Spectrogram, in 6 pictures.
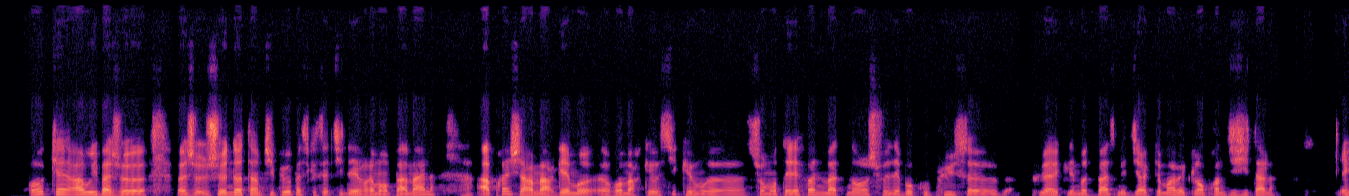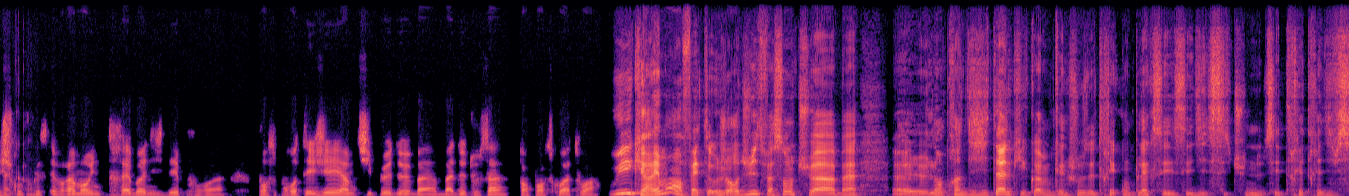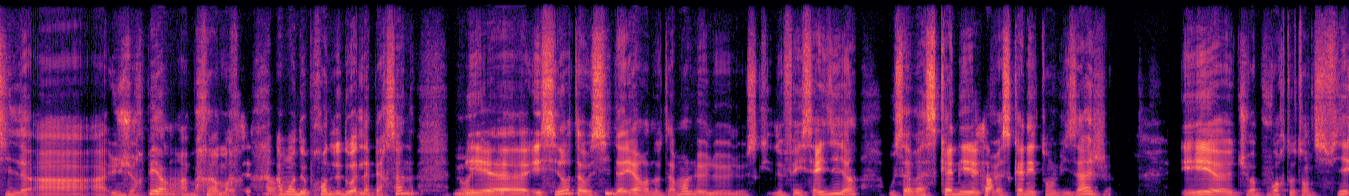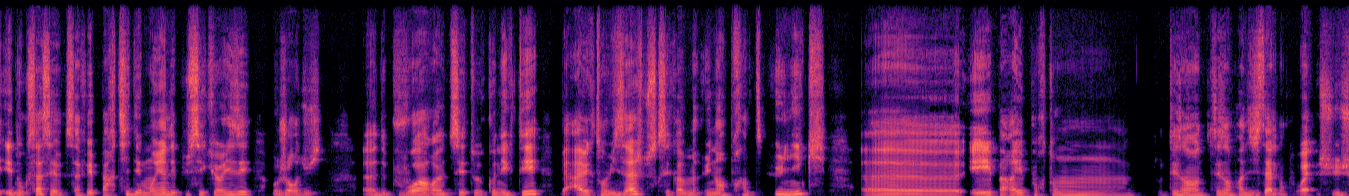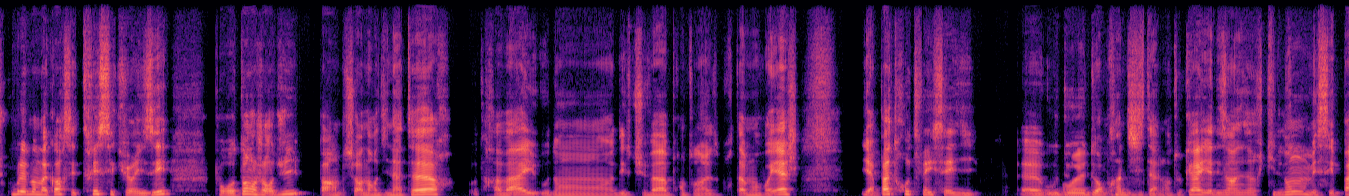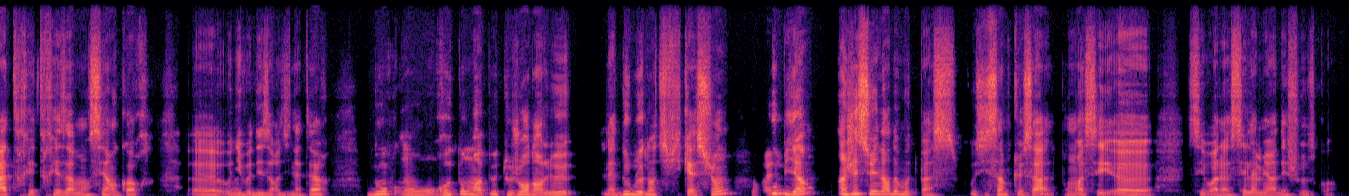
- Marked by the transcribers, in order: stressed: "très"; laughing while speaking: "À moins à moins à … de la personne"; put-on voice: "Face ID"; other background noise; stressed: "unique"; drawn out: "Heu"; drawn out: "ton"; put-on voice: "Face ID"
- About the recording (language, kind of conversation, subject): French, podcast, Comment détectes-tu un faux message ou une arnaque en ligne ?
